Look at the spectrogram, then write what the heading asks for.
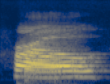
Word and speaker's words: profligacy: Say it with me. Profligacy. No, not duh. There's no D. I didn't say duh. I said profligacy.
